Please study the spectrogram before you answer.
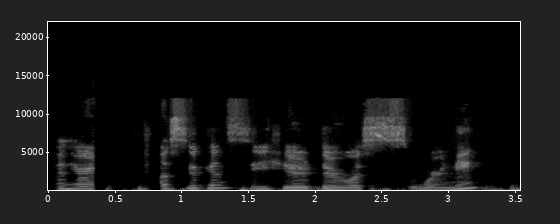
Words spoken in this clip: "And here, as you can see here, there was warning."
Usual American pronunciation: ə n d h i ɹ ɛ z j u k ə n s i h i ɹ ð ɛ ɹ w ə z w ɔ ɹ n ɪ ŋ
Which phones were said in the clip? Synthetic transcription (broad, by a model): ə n h i ɹ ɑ s j u k ə n s i h i ɹ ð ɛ ɹ w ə s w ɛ ɹ n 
